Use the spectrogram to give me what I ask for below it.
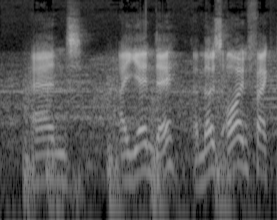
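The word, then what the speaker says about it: Allende: interesting to see it's it's hio Costa and aende and those are in fact the correct pronunciations of those two players names in case you're wondering why I'm not saying Ribera Costa and alende it is aende and hio Costa that is how you pronounce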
